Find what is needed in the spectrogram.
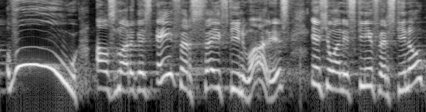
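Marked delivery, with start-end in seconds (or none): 0.1-1.0 excited exclamation. Real, not acted. Excited exclamation mid-sermon.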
